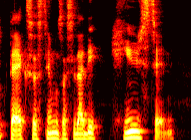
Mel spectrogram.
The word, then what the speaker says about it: Houston: Houston, Houston, Houston. Sim, Texas, também estado onde morei. E Houston, você pode ver, mas isso é um pouco mais peculiar de sotaque bem regional, tá? Eu diria que na grande maioria o pessoal só fala Houston, mas você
